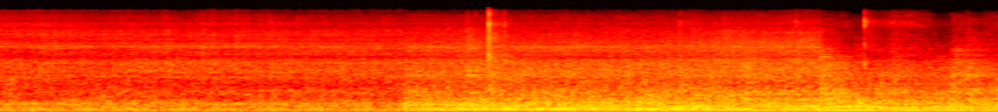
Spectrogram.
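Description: A steady low mechanical hum that steps up louder about two and a half seconds in, with a couple of light clicks.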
